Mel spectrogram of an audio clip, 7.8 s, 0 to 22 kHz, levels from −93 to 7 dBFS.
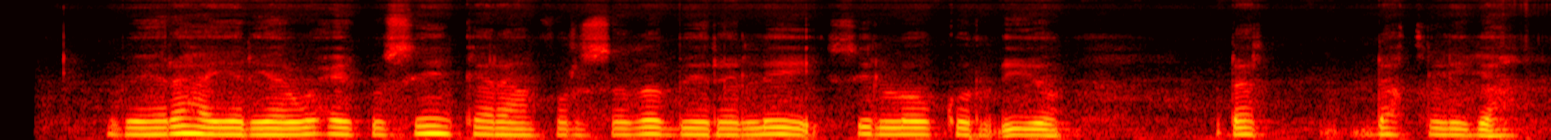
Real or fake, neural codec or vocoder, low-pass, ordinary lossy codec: real; none; none; none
